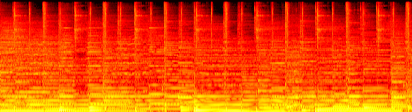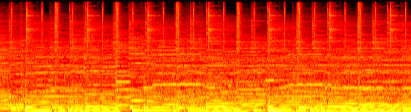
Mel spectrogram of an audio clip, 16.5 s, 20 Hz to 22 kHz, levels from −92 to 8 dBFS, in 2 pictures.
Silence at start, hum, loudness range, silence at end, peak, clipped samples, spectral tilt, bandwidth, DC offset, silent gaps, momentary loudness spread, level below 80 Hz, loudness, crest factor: 0 s; none; 1 LU; 0 s; 0 dBFS; under 0.1%; -5.5 dB/octave; over 20 kHz; under 0.1%; none; 3 LU; -20 dBFS; -16 LUFS; 14 dB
